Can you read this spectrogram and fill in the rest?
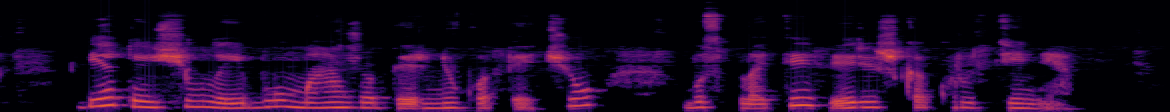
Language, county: Lithuanian, Kaunas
